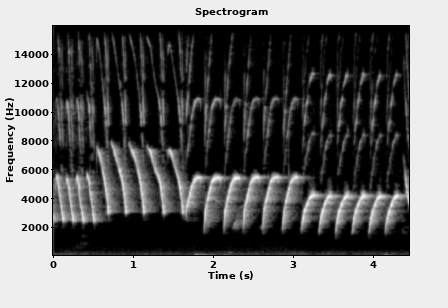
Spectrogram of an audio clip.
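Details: Canary in cengkok mewah song style giving repeated downward-swooping chirps, fast at first and then slowing to about three per second.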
